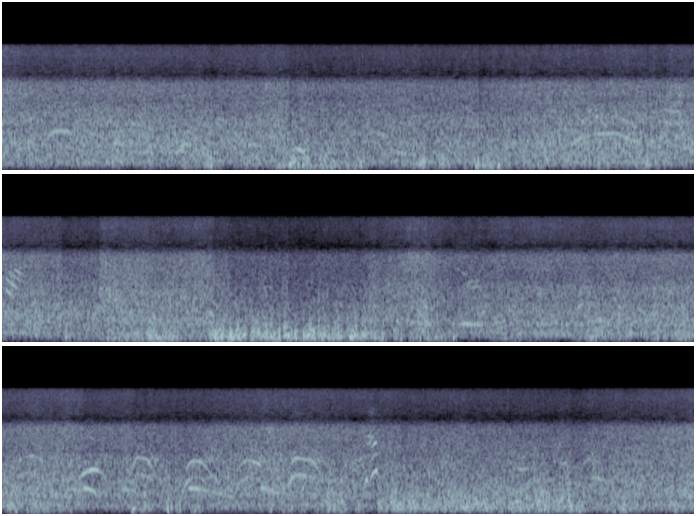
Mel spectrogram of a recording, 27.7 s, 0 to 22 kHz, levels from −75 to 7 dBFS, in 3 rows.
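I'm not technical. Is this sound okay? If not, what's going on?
Yes, nothing in this sound is broken or faulty. It went through an ordinary internet call connection, which is why it has the slightly narrowed, phone-call quality of a call line that carries nothing above about 8 kHz.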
